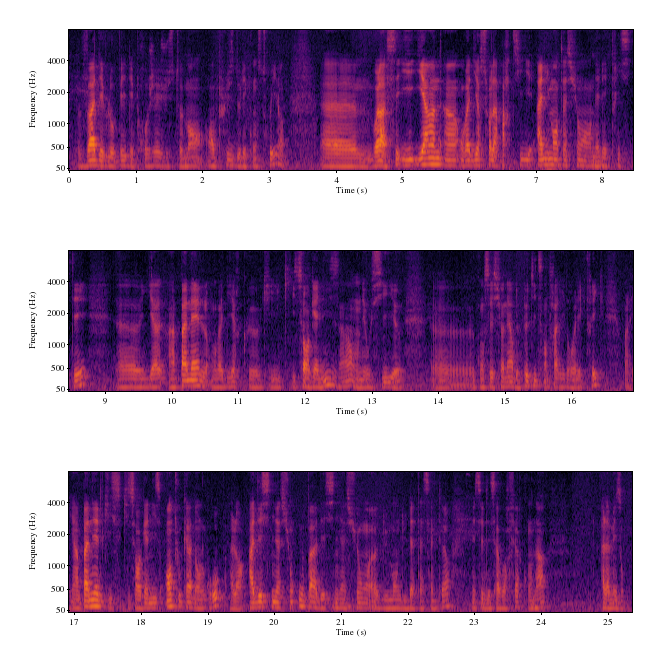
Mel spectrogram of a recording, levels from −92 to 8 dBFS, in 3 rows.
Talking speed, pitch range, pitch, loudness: 205 wpm, 90-115 Hz, 100 Hz, -33 LUFS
